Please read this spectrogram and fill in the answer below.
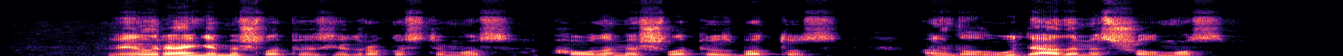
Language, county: Lithuanian, Šiauliai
